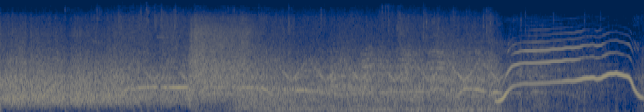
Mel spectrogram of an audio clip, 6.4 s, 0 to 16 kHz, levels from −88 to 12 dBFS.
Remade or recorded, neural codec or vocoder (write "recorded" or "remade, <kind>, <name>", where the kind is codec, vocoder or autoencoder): recorded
